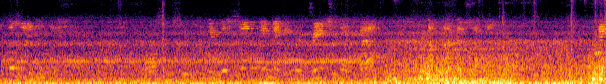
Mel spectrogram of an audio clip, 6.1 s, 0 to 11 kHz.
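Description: JR 223 series 1000-subseries electric train running, heard from inside the passenger car: a steady low rumble of wheels on rail with a thin steady whine that fades out a little past halfway, after which the rumble grows louder for the last two seconds.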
